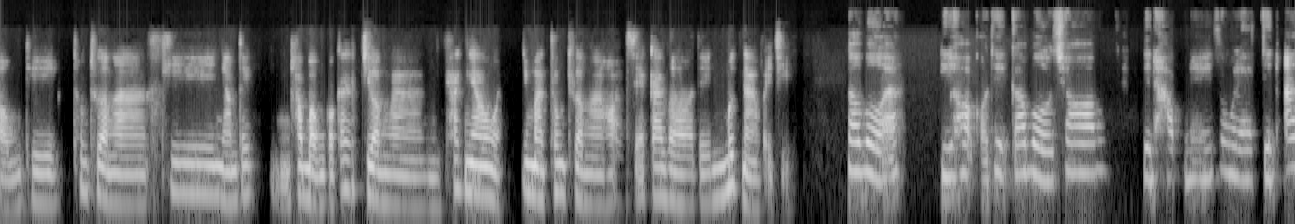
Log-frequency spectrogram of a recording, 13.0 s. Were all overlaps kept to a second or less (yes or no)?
yes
